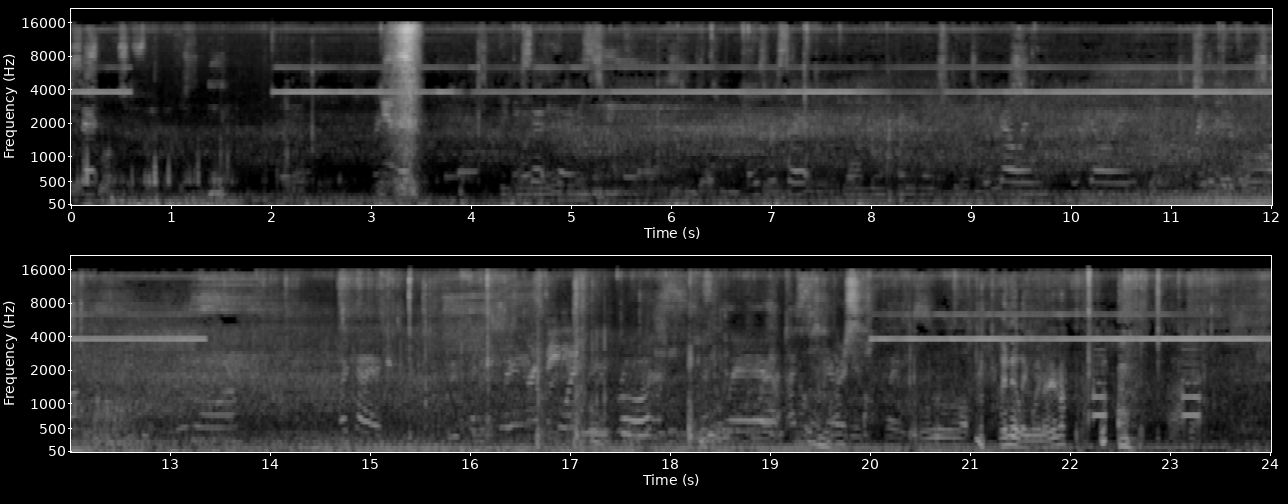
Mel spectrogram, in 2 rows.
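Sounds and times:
high-pitched electronic tone: 0.0s - 0.8s, 2.0s - 15.0s, 19.2s - 24.0s
people talking quietly: 0.0s - 24.0s.

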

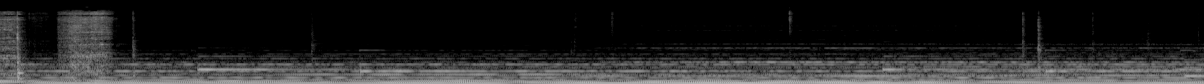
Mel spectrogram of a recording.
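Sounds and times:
iron pan scraping across stone: 0.0s - 1.2s
soft background music: 0.0s - 12.0s.

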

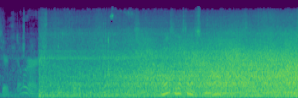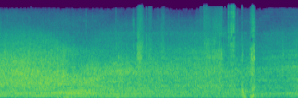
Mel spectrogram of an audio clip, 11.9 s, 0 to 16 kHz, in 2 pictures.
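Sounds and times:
road vehicle rushing noise: 0.8s - 11.9s.

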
